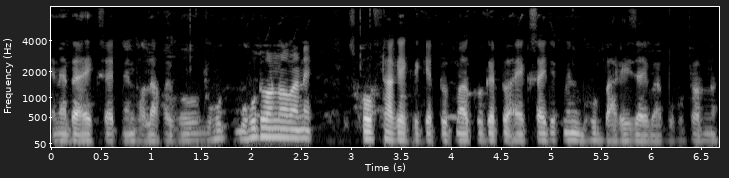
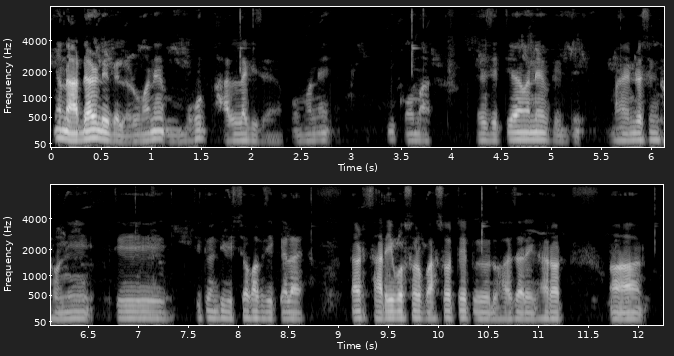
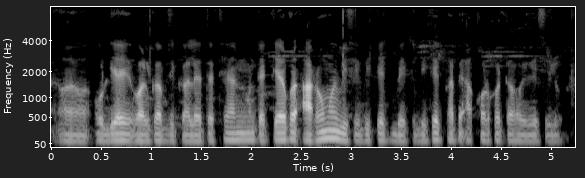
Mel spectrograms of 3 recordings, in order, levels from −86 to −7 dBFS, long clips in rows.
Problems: background sounds at intervals, background conversations at intervals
